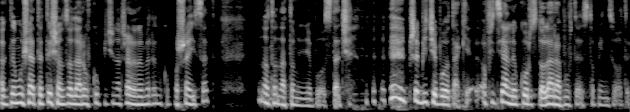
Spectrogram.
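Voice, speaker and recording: A woman speaks at a moderate pace in a dark, mellow tone with a fairly low pitch and ordinary pitch variation. Her loudness swings widely over a quiet background. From Poland. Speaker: doctor treating leprosy patients; guest. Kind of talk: interview testimony. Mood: calm, reflective. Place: studio. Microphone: studio mic.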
